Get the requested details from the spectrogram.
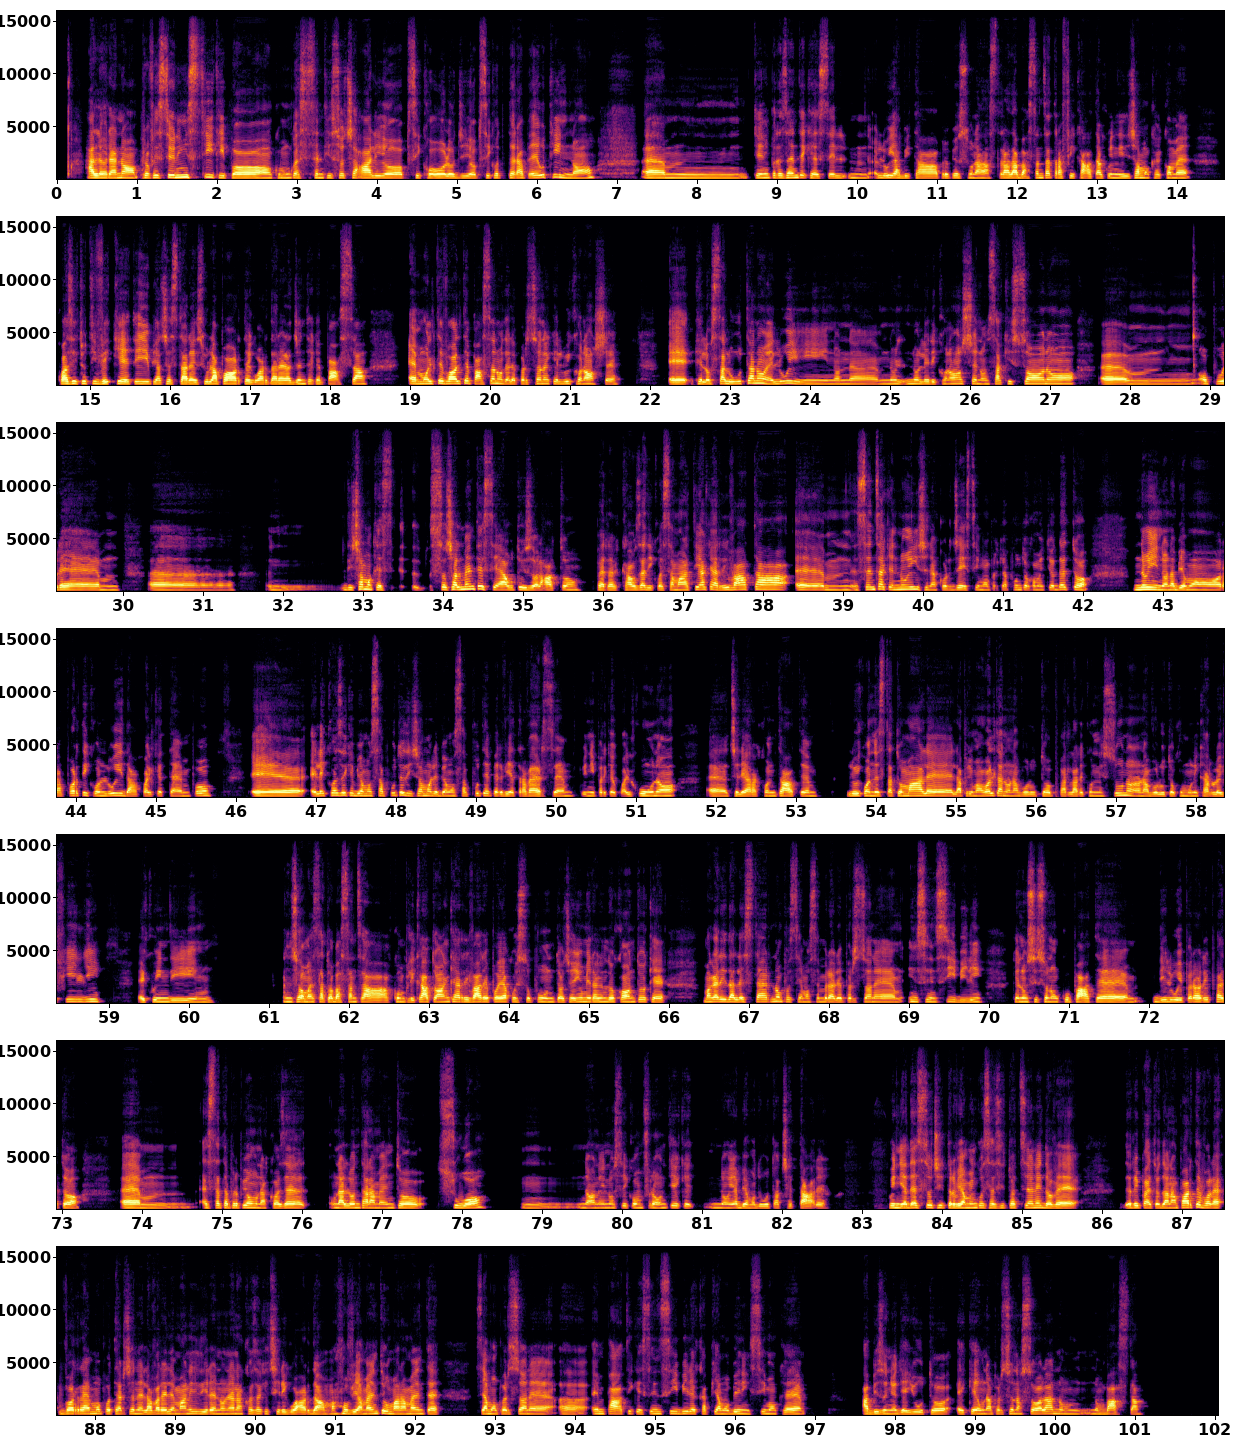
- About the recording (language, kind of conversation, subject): Italian, advice, Come possiamo chiarire e distribuire ruoli e responsabilità nella cura di un familiare malato?
- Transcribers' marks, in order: stressed: "no"; "proprio" said as "propio"; "proprio" said as "propio"; other background noise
